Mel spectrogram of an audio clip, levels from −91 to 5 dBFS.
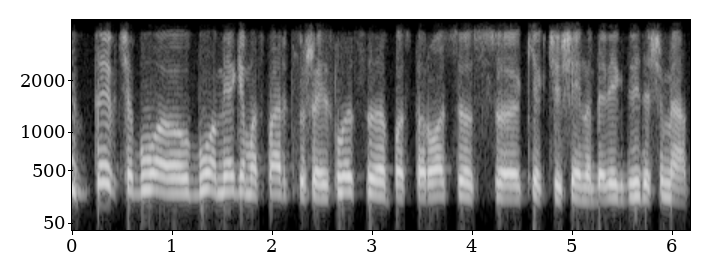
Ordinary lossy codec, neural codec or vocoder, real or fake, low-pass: Opus, 64 kbps; none; real; 3.6 kHz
